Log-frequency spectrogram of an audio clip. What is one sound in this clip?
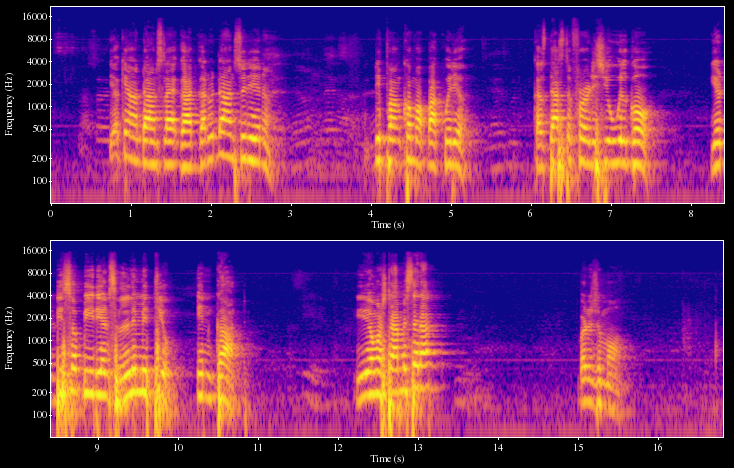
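A man preaches through a microphone in bursts of loud, animated speech, with pauses between phrases.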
